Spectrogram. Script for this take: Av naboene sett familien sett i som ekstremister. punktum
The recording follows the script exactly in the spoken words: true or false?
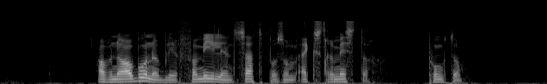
false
